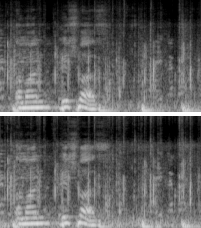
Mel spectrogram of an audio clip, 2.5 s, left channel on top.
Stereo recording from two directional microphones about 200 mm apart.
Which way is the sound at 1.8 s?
30° right (ahead or behind).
